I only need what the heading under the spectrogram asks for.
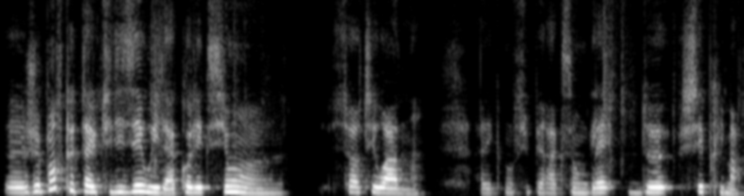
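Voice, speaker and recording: A French crafting vlogger narrates an unboxing in a chatty, enthusiastic way, exclaiming over each item and laughing often. Her medium-pitched voice is warm and steady, moving at normal speed with few pauses.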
